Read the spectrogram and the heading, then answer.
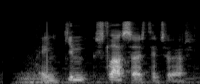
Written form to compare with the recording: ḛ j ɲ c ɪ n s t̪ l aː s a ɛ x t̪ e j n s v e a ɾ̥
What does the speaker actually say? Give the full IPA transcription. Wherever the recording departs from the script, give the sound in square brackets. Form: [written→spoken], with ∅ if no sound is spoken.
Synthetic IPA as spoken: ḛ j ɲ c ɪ n s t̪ l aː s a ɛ [x→s] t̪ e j n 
